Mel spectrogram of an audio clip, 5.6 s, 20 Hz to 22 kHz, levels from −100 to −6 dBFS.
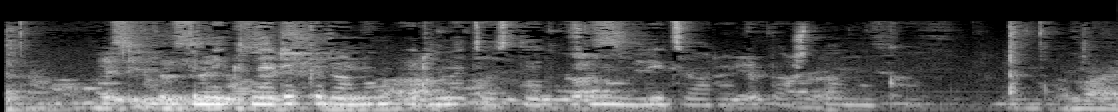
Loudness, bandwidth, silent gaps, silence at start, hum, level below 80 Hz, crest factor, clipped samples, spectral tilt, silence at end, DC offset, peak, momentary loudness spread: -20 LUFS; 11.5 kHz; none; 0.05 s; none; -46 dBFS; 18 dB; under 0.1%; -5.5 dB/octave; 0 s; under 0.1%; -2 dBFS; 19 LU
